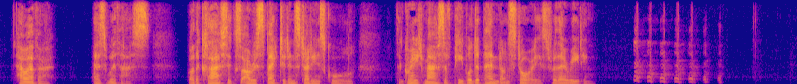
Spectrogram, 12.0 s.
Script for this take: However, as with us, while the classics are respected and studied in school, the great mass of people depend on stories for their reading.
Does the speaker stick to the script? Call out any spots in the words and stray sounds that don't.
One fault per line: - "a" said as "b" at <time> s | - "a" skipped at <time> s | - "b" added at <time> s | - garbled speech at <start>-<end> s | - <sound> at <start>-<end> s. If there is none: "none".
- "in" skipped at 4.8 s
- laugh at 9.5-10.9 s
